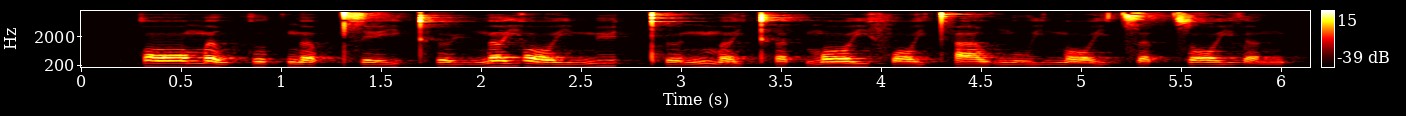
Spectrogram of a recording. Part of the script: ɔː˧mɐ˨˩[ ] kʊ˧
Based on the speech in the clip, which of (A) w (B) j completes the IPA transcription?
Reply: A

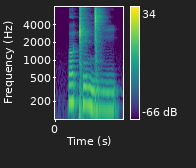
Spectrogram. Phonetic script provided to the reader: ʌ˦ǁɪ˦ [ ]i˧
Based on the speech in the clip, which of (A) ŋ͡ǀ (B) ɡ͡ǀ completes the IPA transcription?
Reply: A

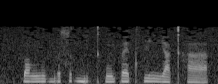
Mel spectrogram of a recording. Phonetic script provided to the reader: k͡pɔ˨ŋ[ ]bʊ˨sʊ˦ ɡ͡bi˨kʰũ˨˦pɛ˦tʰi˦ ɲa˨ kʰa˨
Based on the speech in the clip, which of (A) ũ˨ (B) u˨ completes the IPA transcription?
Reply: B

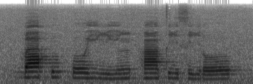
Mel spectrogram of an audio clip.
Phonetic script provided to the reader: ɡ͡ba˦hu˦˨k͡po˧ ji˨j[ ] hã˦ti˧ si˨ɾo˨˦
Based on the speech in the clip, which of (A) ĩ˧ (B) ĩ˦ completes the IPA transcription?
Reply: A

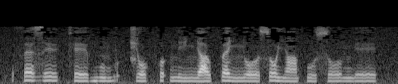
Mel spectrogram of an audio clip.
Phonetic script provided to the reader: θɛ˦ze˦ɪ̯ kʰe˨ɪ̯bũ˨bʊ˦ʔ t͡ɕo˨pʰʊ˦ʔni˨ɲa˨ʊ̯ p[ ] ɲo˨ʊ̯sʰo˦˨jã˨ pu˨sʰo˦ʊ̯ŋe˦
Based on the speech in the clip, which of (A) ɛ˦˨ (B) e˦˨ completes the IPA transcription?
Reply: A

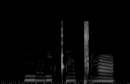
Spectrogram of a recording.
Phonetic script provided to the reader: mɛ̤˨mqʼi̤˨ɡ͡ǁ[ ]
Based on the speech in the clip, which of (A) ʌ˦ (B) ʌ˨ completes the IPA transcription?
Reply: B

